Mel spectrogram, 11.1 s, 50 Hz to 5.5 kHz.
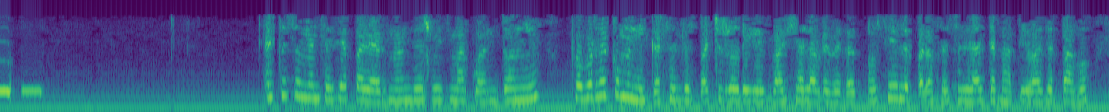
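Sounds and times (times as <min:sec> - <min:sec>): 
voicemail recording beep tones: 0:00.0 - 0:00.5
low steady hum: 0:00.0 - 0:11.0
speech: 0:02.7 - 0:11.0.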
